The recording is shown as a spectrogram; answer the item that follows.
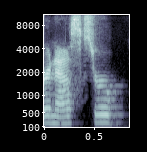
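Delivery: ordinary talk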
